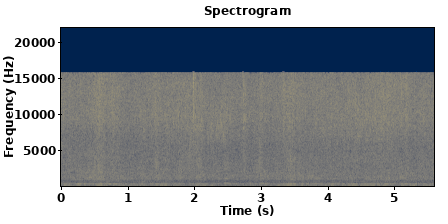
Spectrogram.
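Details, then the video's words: A honeybee swarm leaving its hive, many bees buzzing together in a dense, steady drone with overlapping wavering hums, continuous throughout with no pauses. "bees therapy swarm natural buzzing sound"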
